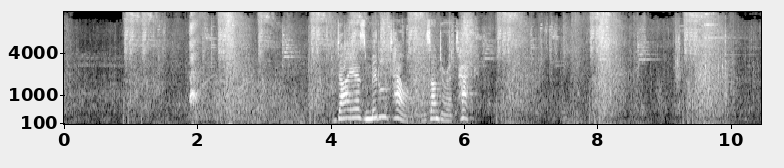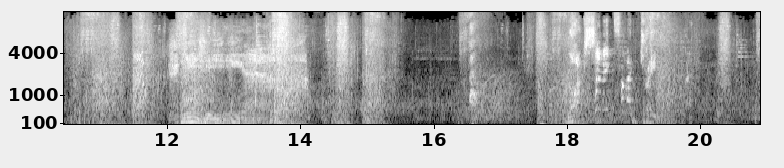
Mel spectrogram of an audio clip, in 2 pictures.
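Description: Game spell effects crackle and clash.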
